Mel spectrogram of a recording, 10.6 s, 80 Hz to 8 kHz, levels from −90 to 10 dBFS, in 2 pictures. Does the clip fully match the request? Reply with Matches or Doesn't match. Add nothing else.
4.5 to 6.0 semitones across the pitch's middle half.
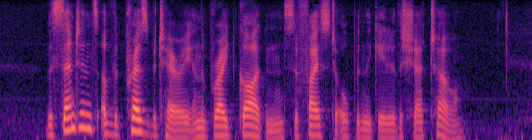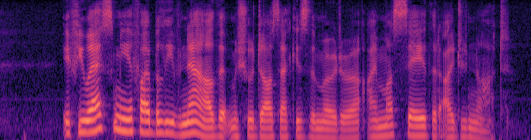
Matches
